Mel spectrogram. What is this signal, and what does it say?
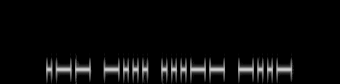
Morse code, heard as a keyed tone, about 25 wpm, 700 Hz. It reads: WB3X
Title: USA Call Signs - 4 Characters - Repeated 3x - 25wpm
